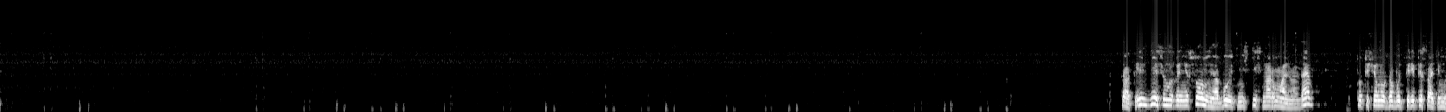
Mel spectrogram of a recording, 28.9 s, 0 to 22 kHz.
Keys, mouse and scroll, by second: 1.0 click, 1.6 r, 6.2 click, 6.8 r, 8.0 r, 10.1 click, 11.0 r, 13.3 r, 15.3 click, 15.8 r, 19.1 r, 20.3-22.2 middle drag, 22.8-25.0 middle drag, 25.7 middle click, 27.1 shift+middle drag.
